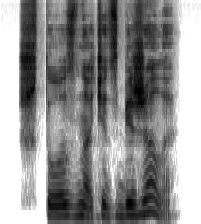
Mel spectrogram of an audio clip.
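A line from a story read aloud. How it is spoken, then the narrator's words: Growled. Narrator (Russian): рыкнул Джеспер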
